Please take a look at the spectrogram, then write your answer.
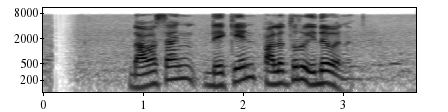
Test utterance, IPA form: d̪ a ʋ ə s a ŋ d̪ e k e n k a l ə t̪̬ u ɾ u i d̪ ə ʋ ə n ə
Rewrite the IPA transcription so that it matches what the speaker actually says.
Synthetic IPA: d̪ a ʋ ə s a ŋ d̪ e k e n p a l ə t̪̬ u ɾ u i d̪ ə ʋ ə n ə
